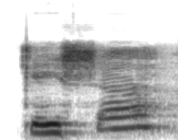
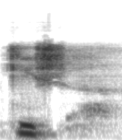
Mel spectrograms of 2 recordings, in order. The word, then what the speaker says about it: geisha: want to mention that the word gisha how most of a say is actually pronounced gisha captivating the world with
